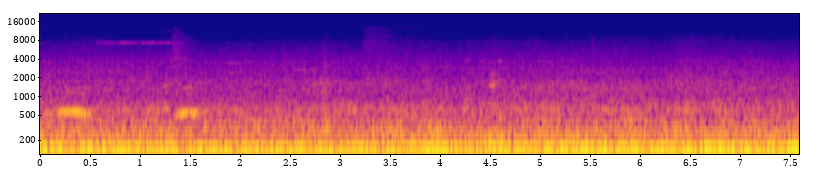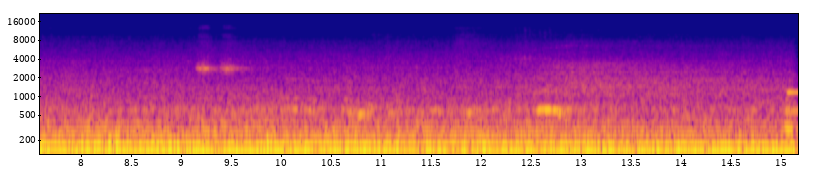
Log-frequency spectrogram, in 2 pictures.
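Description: Bus engine and road noise heard from inside the moving bus: a loud, steady low rumble.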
